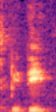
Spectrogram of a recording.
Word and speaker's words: Pitito: Pitito. Pitito. It means hunger. When you have an appetite. Yeah. In Sicilian it's pitito.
